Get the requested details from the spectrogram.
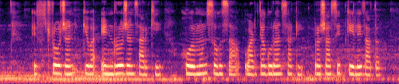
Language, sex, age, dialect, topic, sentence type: Marathi, female, 18-24, Northern Konkan, agriculture, statement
